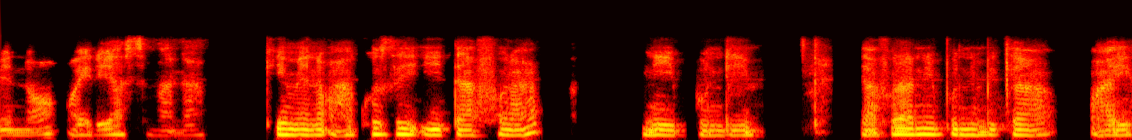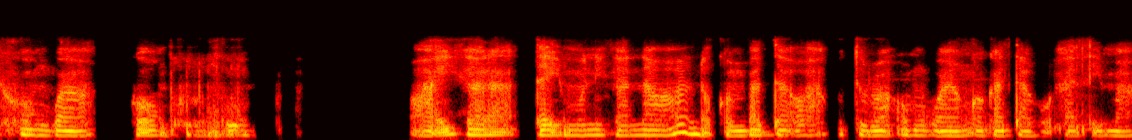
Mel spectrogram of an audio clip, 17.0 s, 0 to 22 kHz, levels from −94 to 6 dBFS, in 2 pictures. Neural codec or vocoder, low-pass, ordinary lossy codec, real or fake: vocoder, 44.1 kHz, 128 mel bands every 512 samples, BigVGAN v2; 7.2 kHz; Opus, 32 kbps; fake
